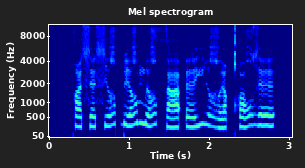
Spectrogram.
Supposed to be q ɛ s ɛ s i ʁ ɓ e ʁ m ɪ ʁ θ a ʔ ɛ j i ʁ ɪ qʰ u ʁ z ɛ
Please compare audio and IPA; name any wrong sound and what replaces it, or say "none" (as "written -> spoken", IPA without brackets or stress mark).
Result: none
